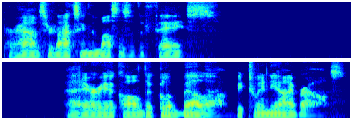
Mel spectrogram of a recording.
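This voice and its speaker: A man leading a guided meditation as instructor, speaking gently in short, measured phrases with long pauses between them. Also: sits low, little pitch movement. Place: online video call session.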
